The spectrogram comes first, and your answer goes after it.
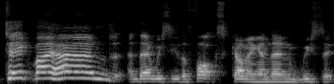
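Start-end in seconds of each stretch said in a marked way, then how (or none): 0.0-1.2 high, drawn-out call; pleading high-pitched shout; urgent cry. Acted. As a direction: cry it out high, stretching each word. Acted urgent cry from story.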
